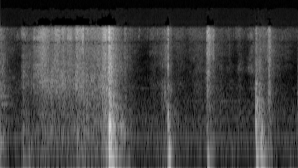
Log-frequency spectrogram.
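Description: A white foam packing insert rubbing and scraping as it is pulled out of a cardboard box, followed by four short knocks of handling.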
